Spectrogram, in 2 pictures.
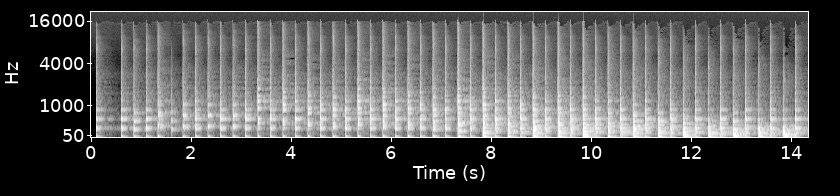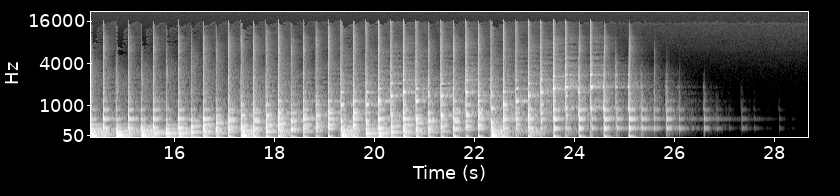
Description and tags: plucked harp
harp, stringed, plucked-harp, electronic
